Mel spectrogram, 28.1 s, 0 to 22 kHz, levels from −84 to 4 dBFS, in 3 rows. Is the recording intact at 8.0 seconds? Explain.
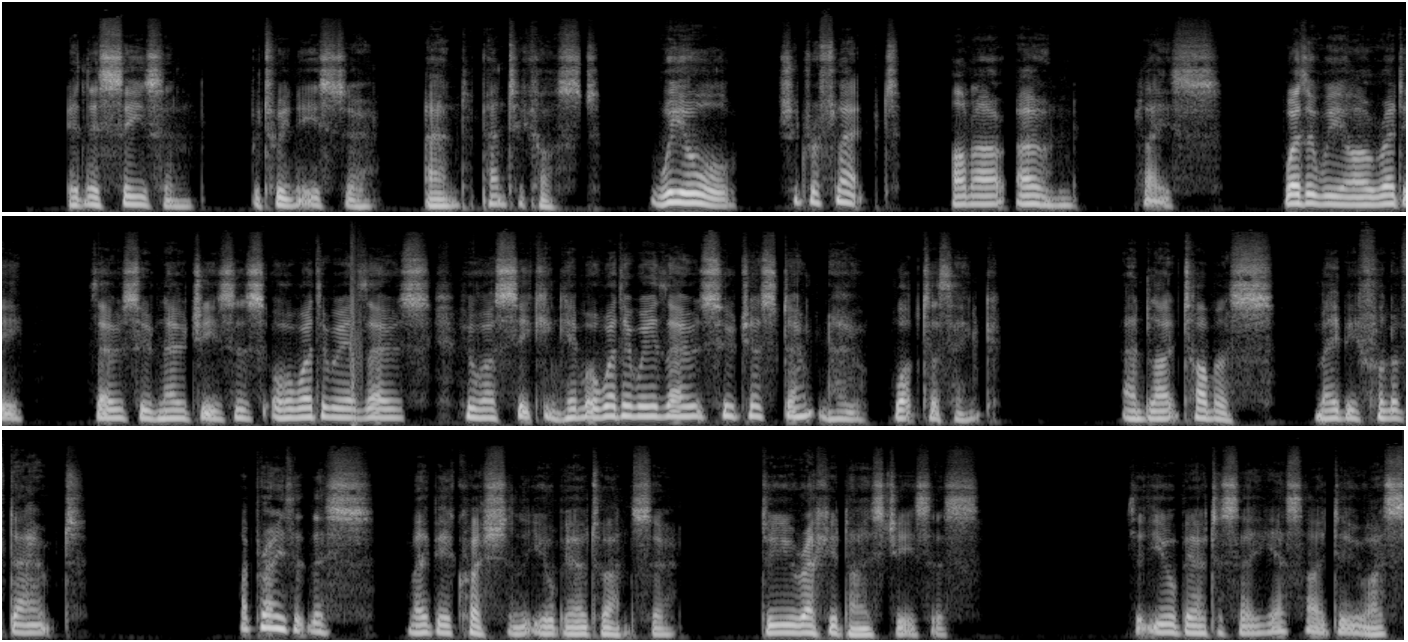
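Yes, the speech at 8.0 seconds is intact, with no fault at that moment.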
